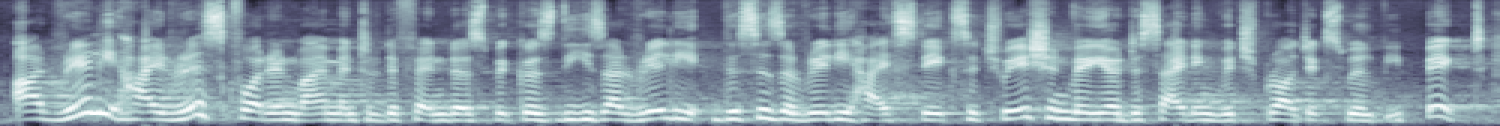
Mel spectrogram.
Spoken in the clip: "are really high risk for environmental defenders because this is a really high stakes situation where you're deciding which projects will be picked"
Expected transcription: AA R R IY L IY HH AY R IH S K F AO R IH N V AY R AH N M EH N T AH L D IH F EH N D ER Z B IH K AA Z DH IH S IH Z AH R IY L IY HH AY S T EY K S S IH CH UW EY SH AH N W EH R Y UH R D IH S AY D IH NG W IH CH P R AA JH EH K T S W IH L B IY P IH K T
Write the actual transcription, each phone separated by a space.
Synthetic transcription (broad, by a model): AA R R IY L IY HH AY R IH S K F AO R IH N V AY AH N M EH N T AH L D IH F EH N D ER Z B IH K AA Z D IH S IH Z AH R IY L IY HH AY S T EY K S S IH CH UW EY SH AH N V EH R Y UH R D IH S AY D IH NG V IH CH P R AA JH EH K T S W IH L B IY P IH K T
